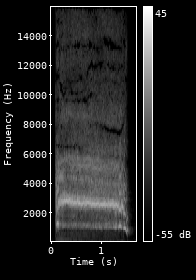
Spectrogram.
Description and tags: A scream of a girl for a terror movie.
